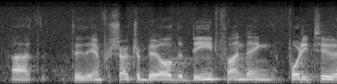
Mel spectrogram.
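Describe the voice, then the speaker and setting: A man with a medium pitch talks in a monotone, flat way over noticeable background noise. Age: 60s. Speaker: trade association executive, moderator. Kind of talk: panel interview.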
